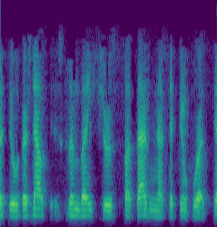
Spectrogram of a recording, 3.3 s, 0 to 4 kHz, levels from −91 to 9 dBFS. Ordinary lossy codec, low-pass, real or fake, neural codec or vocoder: MP3, 24 kbps; 3.6 kHz; fake; codec, 24 kHz, 0.9 kbps, WavTokenizer, small release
